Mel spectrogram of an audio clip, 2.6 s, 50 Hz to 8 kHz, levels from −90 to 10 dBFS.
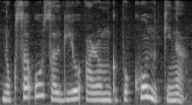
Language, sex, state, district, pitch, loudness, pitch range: Garo, female, Meghalaya, West Garo Hills, 210 Hz, -17 LUFS, 200-265 Hz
